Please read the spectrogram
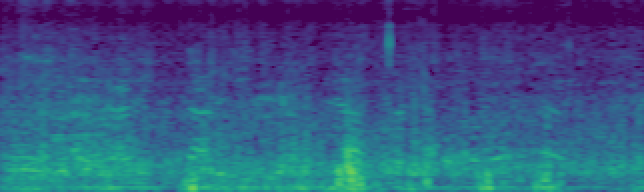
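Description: Several men's voices talking indistinctly, with wind buffeting the microphone as a steady low rumble.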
